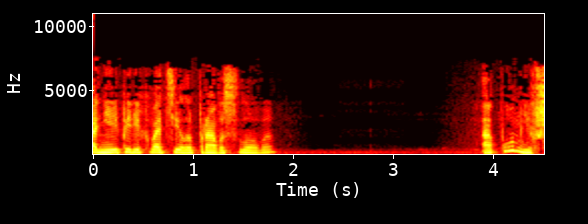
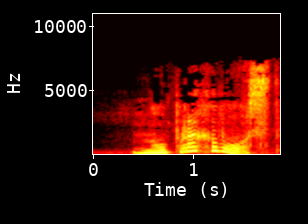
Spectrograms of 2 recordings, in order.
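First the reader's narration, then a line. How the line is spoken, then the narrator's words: Drawled, admiring. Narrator (Russian): протянул Гарайло с некоторым даже восхищением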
